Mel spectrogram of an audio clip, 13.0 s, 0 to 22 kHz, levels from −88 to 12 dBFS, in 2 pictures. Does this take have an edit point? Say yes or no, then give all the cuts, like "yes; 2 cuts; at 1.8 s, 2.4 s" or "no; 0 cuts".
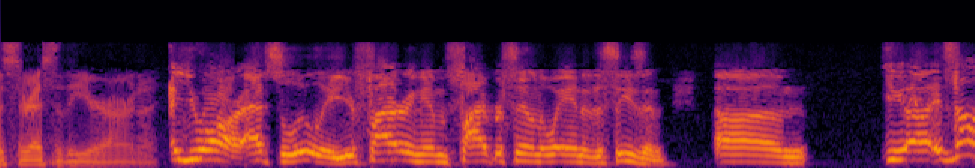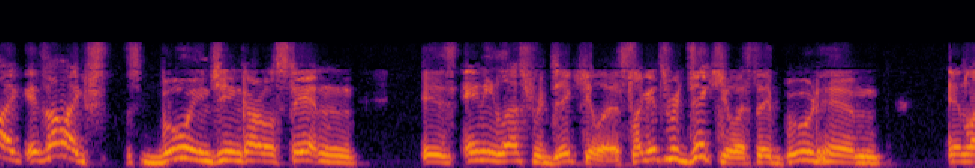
no; 0 cuts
